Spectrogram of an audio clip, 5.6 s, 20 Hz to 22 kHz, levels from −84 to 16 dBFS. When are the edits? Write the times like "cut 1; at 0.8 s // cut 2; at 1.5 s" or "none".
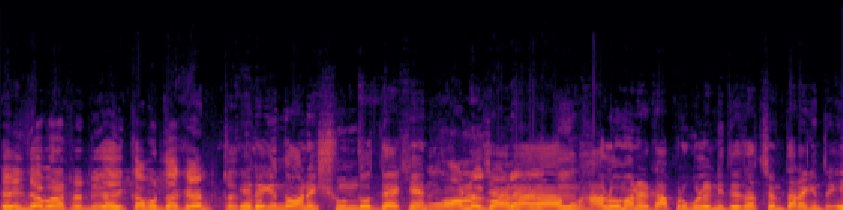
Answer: cut 1; at 1.5 s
